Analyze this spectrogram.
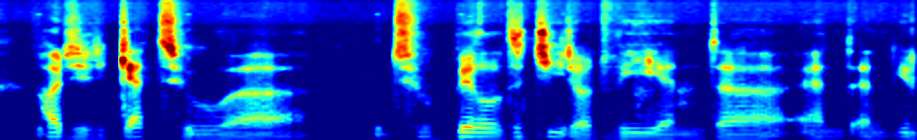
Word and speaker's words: G.V(): First of all, G.V is pronounced G.V. It could be sometimes a little bit confusing.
